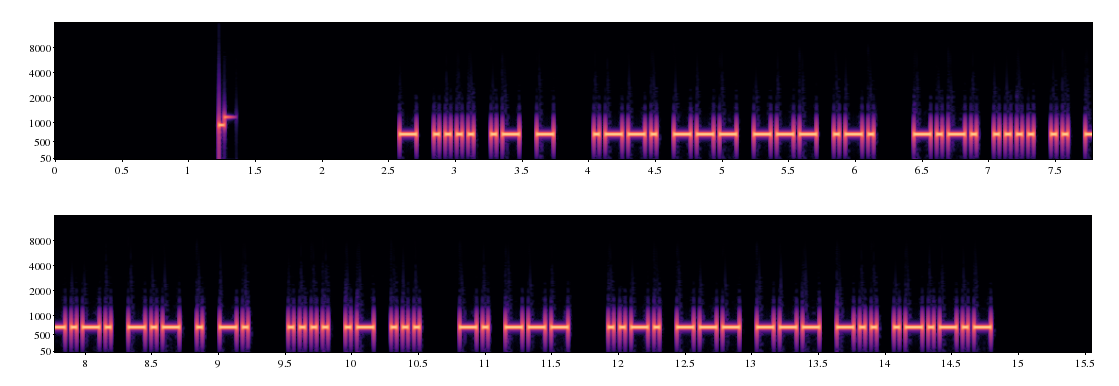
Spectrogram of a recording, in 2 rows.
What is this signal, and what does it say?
Morse code, heard as a keyed tone, about 28 wpm, 700 Hz. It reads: THAT POOR CHICKEN HAS NO FOOD.
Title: Sentences from Top 1000 Words - Review Part 5 - 28wpm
